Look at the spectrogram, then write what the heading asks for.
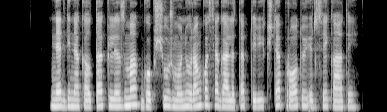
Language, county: Lithuanian, Šiauliai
